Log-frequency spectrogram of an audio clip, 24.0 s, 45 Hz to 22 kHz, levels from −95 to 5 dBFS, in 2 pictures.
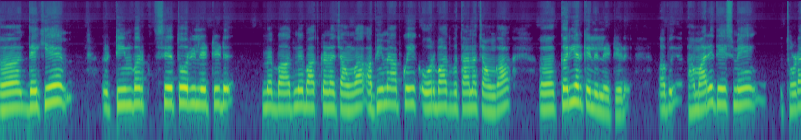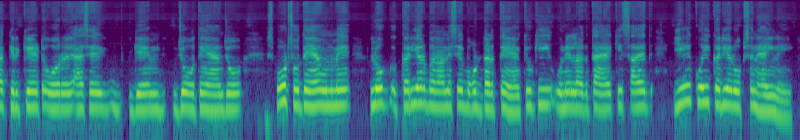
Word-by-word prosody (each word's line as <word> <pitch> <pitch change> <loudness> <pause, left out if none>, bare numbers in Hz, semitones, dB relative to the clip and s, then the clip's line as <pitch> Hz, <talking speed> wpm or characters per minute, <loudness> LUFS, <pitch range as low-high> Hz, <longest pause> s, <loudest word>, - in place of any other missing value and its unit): अ, 185 +2 +5
देखिए 200 +7 +5 0.8
टीमवर्क 215 +1 +2 0.2
से 230 -1 +8
तो 235 -1 +10
रिलेटेड 220 -1 +3 0.6
मैं 195 -2 -1
बाद 185 -1 0
में 205 0 +2
बात 195 -1 0
करना 190 -1 +1
चाहूँगा। 175 +1 0 0.2
अभी 205 +5 0
मैं 225 0 0
आपको 215 +1 -1
एक 220 -1 0
और 190 0 +2
बात 195 -1 0
बताना 185 +1 -2
चाहूँगा। 175 +1 -1
अ, 220 - -9 0.8
करियर 235 +3 +5
के 210 - +5
लिए 180 - 0
रिलेटेड 145 +1 -3 0.5
अब 185 +3 -2 0.2
हमारे 175 +7 +1
देश 220 -1 +1
में 220 +1 +1 0.5
थोड़ा 180 +4 -1
क्रिकेट 190 0 -2
और 180 -2 0
ऐसे 180 0 -2 0.6
गेम 175 0 -1 0.3
जो 190 - +3
होते 175 +1 -3
हैं 170 -1 -2
जो 175 0 -2 0.4
स्पोर्ट्स 235 +1 +2
होते 205 0 +2
हैं 195 +1 +2
उनमें 205 +1 +1 0.3
लोग 215 -2 +2
करियर 220 +3 +2
बनाने 195 -1 -2
से 205 +2 -1
बहुत 195 +1 -1
डरते 180 +1 0
हैं 160 -1 -1
क्योंकि 205 +4 -4
उन्हें 190 -3 -3
लगता 185 0 -2
है 175 0 -2
कि 205 +3 -7
शायद 195 0 -4 0.3
ये 235 +5 -1
कोई 240 0 +2
करियर 215 -1 +2
ऑप्शन 200 0 -2
है 170 -1 -1
ही 160 0 -1
नहीं। 125 -5 -6
195 Hz, 155 wpm, -18 LUFS, 180-215 Hz, 0.8 s, तो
